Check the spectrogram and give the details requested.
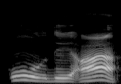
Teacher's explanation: এখানে ঈদগামে বা গুন্না হবে বাইতিউ উদিআ, ওয়াও পেশ উ, দদ জের দি, উদি, আইন যাবার আ, উদিআ, আইনটিকে মোটা করে গলা চিপে পড়বেন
